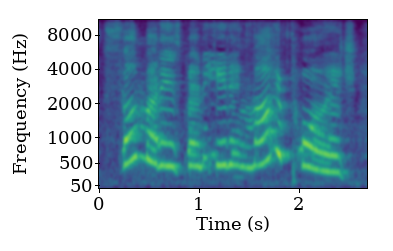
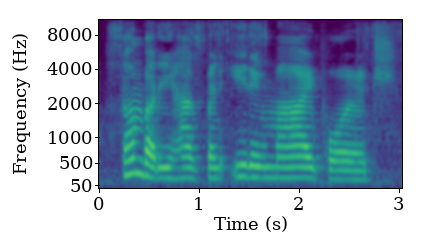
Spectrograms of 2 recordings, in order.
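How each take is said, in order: First: It is said in a high, squeaky voice. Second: It is said in a sweet, low voice.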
